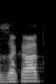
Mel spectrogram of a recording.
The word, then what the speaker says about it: ज़कात: हाँ, वाव जो यहाँ, वाव साइलेंट रहेगा, और इस पे ई है। आपको ऐसे लिखना है, ये अरबी का वर्ड है।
